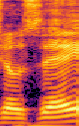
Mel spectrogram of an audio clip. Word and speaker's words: Jose: This is a film that is directed by Lijo Jose. And I'm saying the J, a hard J, because a friend of mine on Instagram told me that's how you pronounce it.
